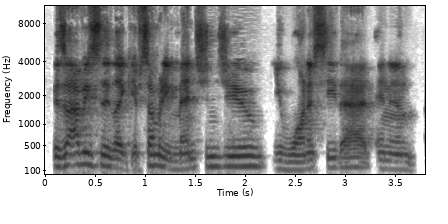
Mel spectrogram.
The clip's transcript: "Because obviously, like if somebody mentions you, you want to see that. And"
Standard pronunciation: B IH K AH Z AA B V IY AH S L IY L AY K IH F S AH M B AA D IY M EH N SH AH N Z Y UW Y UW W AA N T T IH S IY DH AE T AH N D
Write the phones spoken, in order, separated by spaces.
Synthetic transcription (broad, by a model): K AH Z AA B V IY AH S L IY L AY K IH F S AH M B AA D IY M EH N SH AH N Z Y UW Y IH W AA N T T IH S IY DH AE T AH N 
